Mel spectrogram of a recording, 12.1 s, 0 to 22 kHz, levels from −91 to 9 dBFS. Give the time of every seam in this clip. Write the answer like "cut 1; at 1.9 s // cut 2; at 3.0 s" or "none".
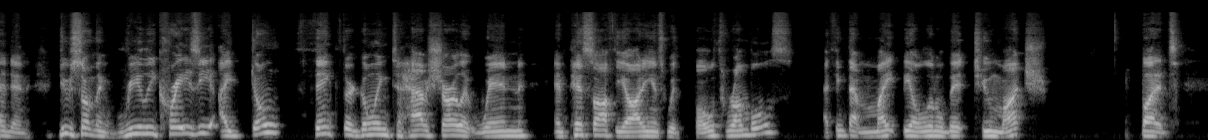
none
